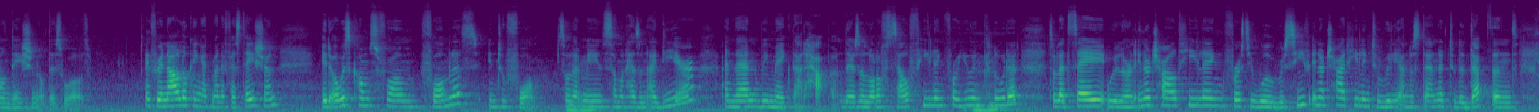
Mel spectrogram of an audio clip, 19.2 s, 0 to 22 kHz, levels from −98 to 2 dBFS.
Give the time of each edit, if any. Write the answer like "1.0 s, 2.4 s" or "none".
10.5 s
